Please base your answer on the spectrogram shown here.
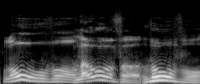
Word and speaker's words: Louisville: Louisville. As one of my best friends said, if you say it right, it sounds like spaghetti's falling out of your mouth.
